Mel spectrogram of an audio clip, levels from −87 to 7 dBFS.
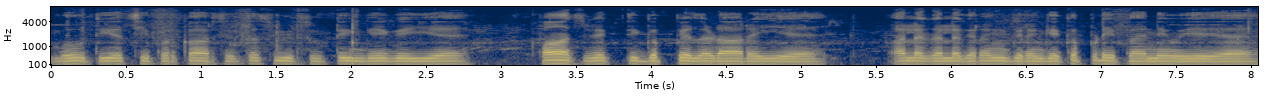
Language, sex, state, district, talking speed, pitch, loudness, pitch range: Hindi, male, Rajasthan, Bikaner, 180 wpm, 115 Hz, -20 LUFS, 110-120 Hz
